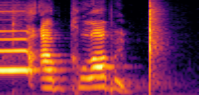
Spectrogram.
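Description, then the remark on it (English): A voice makes drawn-out vocal sounds, then one sharp, loud hand clap cuts in and quickly fades to quiet. “I'm clapping.”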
